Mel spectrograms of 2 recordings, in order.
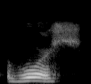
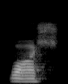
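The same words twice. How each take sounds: First: An r sound is added before the sh. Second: No r sound comes before the sh. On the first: This is how a family member said it. "he would say wa- wash" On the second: This is the usual way to say it. "wouldn't say wash"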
